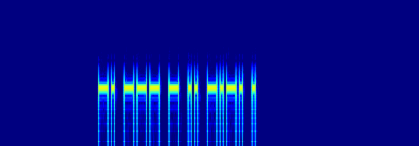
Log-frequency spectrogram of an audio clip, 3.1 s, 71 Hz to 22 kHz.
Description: Morse code, heard as a keyed tone, about 50 wpm, 700 Hz. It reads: NOTICE
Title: Top 500 Words 50wpm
